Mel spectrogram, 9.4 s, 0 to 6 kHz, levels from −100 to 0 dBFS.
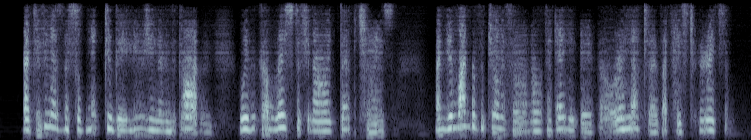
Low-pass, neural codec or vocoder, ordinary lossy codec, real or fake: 5.4 kHz; codec, 44.1 kHz, 0.9 kbps, DAC; AAC, 48 kbps; fake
